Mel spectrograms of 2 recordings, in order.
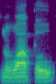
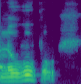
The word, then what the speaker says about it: Nuapu: will speak on it it's pronounced as nawapu or nu wupu it stands for right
